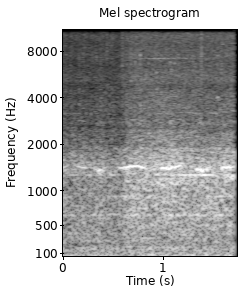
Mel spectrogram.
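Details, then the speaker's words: Tower Hobbies P-51 Mustang electric RC plane in flight: steady high buzz near one pitch with a slight wavering edge; motor vibration, suspected bad spinner or unbalanced prop blade, unconfirmed. "need to get a new spinner for that plane you hear the vibration even though it's bad you think it's a spinner of the blade"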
